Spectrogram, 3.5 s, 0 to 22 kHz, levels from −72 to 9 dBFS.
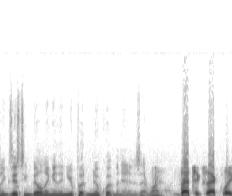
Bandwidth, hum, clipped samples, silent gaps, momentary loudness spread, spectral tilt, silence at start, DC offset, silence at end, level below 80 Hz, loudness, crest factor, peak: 16.5 kHz; none; under 0.1%; none; 13 LU; -6.5 dB/octave; 0 s; under 0.1%; 0 s; -40 dBFS; -20 LUFS; 14 dB; -4 dBFS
